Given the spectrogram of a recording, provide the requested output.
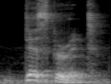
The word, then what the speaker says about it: disparate: Of course, it's disparate. How do we pronounce it? Disparate. Disparate and not disparate, right?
